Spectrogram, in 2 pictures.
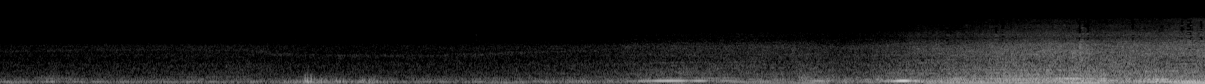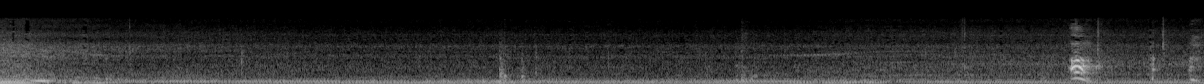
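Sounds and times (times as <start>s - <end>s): car engine idling: 12.8s - 24.0s.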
